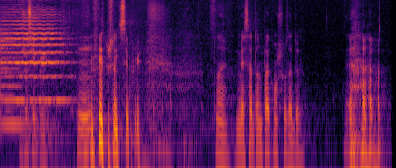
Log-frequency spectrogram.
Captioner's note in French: rires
